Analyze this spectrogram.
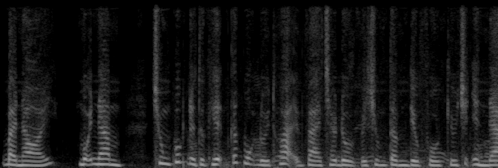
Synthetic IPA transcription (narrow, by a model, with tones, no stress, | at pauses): ɓaː˨˩nɔ˨˦j | mo̰˧˥jna˧m | t͡ɕʊ˧ŋ͡mku˦˥ək̚ɗɨ˨˩t̪ʰɨ˨˩hḭ˧˨ənkaː˦˥k̚ku˨˩ək̚ɗo˨˦jt̪ʰwa̰ː˧˨jvaː˨˩t͡ɕaː˧wɗo˧˩jvəː˨˦t͡ɕʊ˧ŋ͡mt̪ə˧mɗi˨˩əwfo˨˦jki˨˦wt͡ɕɨ̰˦˧˥ɲə˧nɗa̰ː˧˩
